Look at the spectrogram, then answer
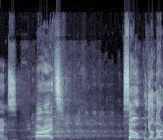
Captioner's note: laughter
